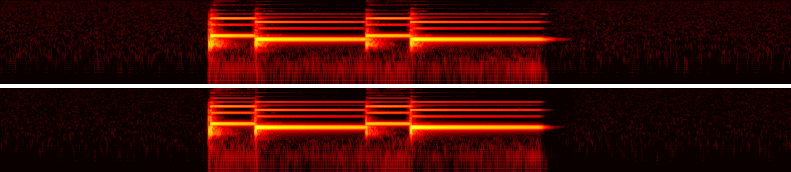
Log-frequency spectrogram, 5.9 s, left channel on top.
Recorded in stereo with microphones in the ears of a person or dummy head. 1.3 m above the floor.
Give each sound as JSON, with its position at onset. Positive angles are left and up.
{"t": 1.6, "sound": "a chime", "side_deg": -35, "distance_m": 0.5}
